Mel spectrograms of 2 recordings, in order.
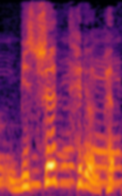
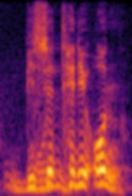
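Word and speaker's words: μυστήριον: 헬라 말로 미세테리온. 발음이 좀 어려워요. 미세테리손. 미세테리온. 미세테리온. 제가 글씨를 좀 날렸어서 죄송한데 이 말은 시크릿이라는 개념이 아니에요.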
